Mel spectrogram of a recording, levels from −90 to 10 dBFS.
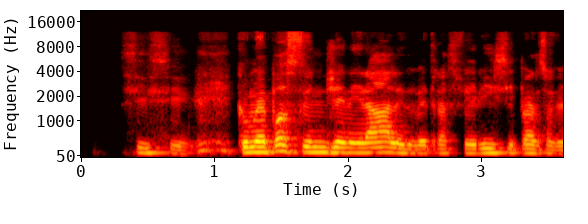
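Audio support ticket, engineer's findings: Short stall from a late packet at 0.75–0.82 s: speech sound held about 50 ms, slight buzz or dip. Jitter buffer ran dry; receiver stretched audio until the packet arrived. Nothing lost, delay grows 50 ms.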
